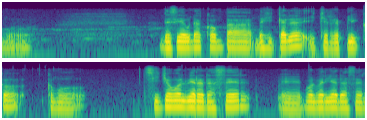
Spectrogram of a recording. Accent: Nicoya, Guanacaste, Costa Rica; tengo 29 años. Soy costarricense, aunque disfruto mucho más decir que soy centroamericana, pero particularmente guanacasteca, nicoyana para ser exacta.

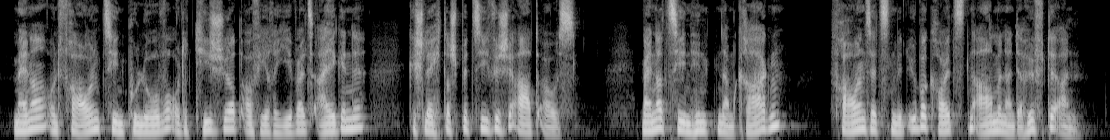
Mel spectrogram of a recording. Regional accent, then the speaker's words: Baden-Württemberg, Germany; ich stamme auch aus dem Ländle, aus dem schwäbischen Teil, aus dem Gschmäckle-Teil.

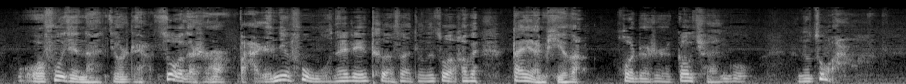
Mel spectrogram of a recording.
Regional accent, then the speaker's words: Tianjin, China; now in Beijing, China; 1958年呢，就国家特批，我们从天津搬到北京。

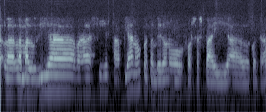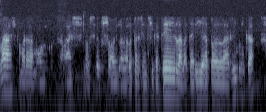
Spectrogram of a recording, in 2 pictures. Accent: Palafrugell, Catalonia, Spain; born there; also born or lived in Berlin; now in Barcelona, Spain; Això és, vaig néixer a Palafrugell.

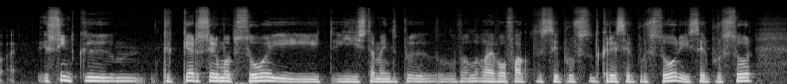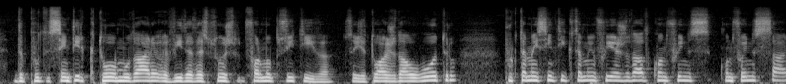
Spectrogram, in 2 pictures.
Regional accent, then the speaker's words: Oliveira, Centro, Portugal; also born or lived in Loriga; os meus pais, a minha mãe e o meu pai são de Loriga, naturais, vieram viver para Oliveira e foi sempre aqui que eu vivi, mas a minha terra e sempre será, vai ser Loriga

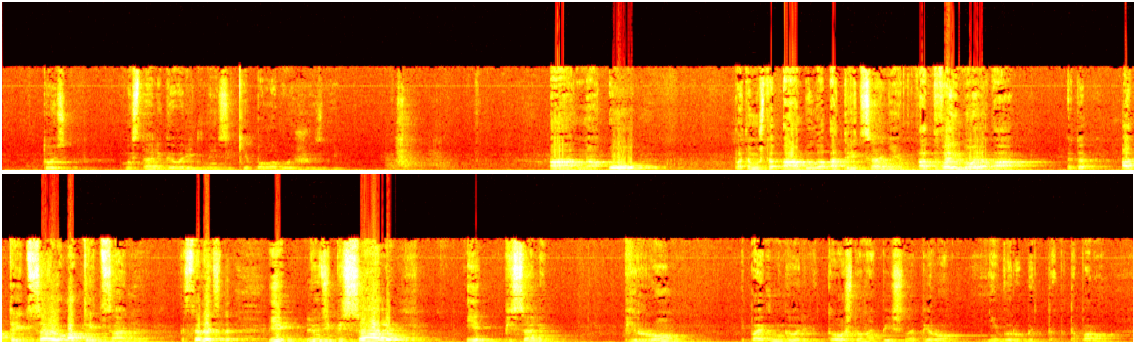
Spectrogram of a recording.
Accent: Buryatia, Russia; А как же я бурят? Мухар Шибирь, Хара Шибирь. Я могу, я там жил, я...

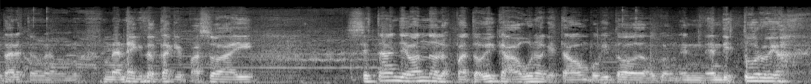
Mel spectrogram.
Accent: Mendoza, Argentina; Venimos de Mendoza, che.

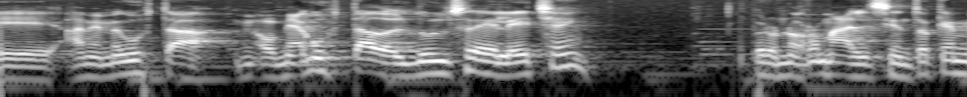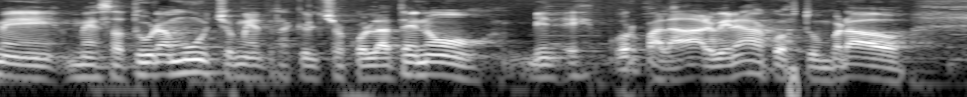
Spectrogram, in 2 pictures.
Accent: Valencia, Carabobo, Venezuela; Mi familia es caraqueña, pero yo nací, digamos que me crié en Valencia, soy valenciano.

